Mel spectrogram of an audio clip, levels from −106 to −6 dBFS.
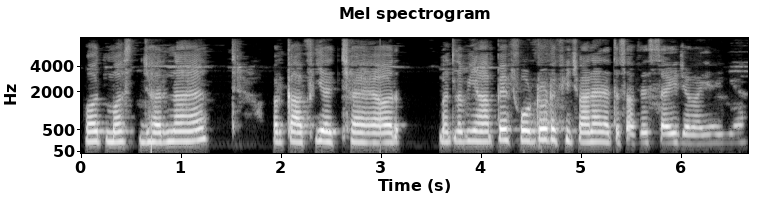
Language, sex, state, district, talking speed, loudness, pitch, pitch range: Hindi, female, Uttar Pradesh, Gorakhpur, 195 wpm, -16 LUFS, 220 Hz, 210-230 Hz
